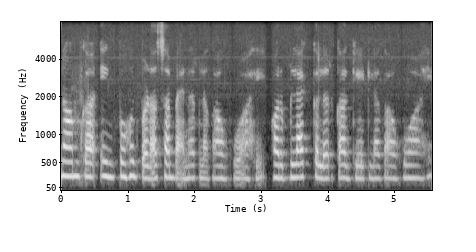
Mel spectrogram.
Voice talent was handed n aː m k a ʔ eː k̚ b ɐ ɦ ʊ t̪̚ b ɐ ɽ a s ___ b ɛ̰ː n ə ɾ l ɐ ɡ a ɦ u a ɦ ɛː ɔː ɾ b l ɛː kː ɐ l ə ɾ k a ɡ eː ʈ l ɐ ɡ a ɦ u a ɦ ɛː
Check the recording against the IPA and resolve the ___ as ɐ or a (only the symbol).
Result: a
